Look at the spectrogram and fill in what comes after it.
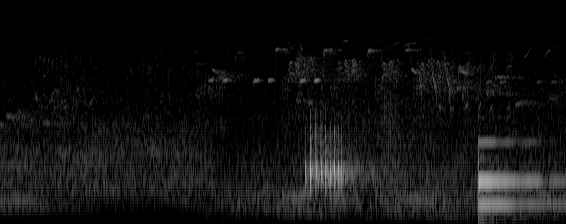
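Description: Birds chirping, with a loud rapid rattling trill about four seconds in. A sustained note of soft background music fades out at the start, and a new one enters about six seconds in.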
